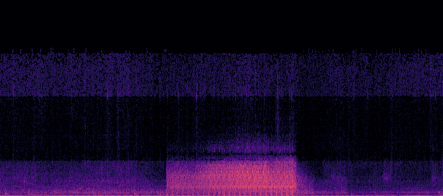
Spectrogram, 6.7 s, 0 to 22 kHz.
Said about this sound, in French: Dès que les instructions sont mises en place, la machine est mise en marche et peut effectuer 50 multiplication de 14 chiffres, je répète, 50 multiplication de 14 chiffres en une seconde. Écoutez bien le cliquetis des relais.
